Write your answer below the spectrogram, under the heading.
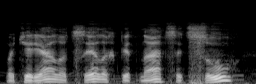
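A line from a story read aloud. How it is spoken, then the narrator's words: Hoarse croak. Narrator (Russian): прохрипела Тонардье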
